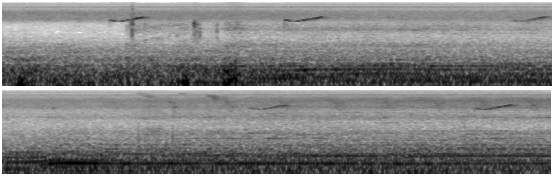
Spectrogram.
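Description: Outdoor ambience: a steady low rumble, with a bird repeating a short rising chirp every two to four seconds. A few soft knocks in the first few seconds.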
